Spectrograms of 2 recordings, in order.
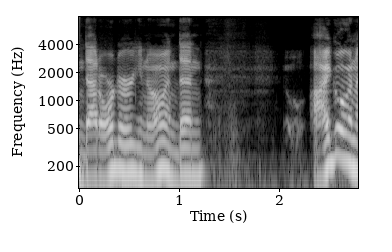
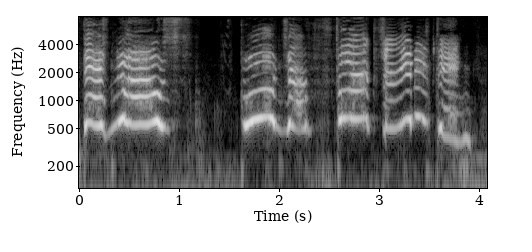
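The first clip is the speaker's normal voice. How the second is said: much higher and slow, drawn-out whine; mock Karen voice; 3 dB louder, much slower than usual. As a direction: stretch out the complaint like a spoiled customer. Karen complaining at sauce table.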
